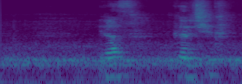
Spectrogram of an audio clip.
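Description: A young man pants heavily.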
